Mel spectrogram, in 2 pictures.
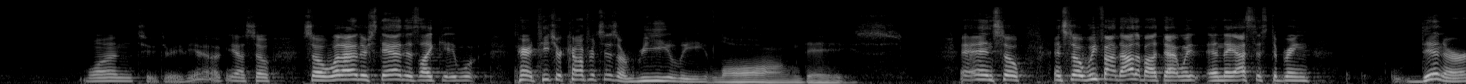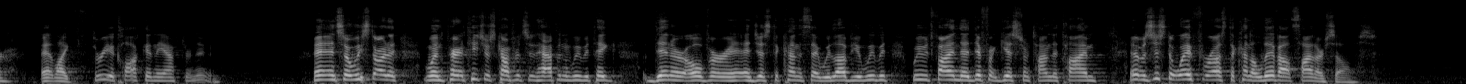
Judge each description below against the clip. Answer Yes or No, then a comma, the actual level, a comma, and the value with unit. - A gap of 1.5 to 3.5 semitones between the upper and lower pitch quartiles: No, average, 3.9 semitones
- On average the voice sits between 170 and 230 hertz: Yes, high, 190 Hz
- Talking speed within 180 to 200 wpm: Yes, average, 195 wpm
